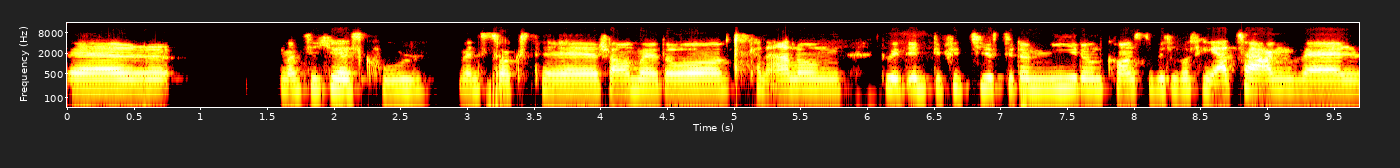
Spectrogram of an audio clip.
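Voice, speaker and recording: At a moderate pace, the speaker talks with an Upper Austrian accent. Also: woman. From Upper Austria, Steyr. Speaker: fitness coach and bodybuilder. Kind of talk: casual chat.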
